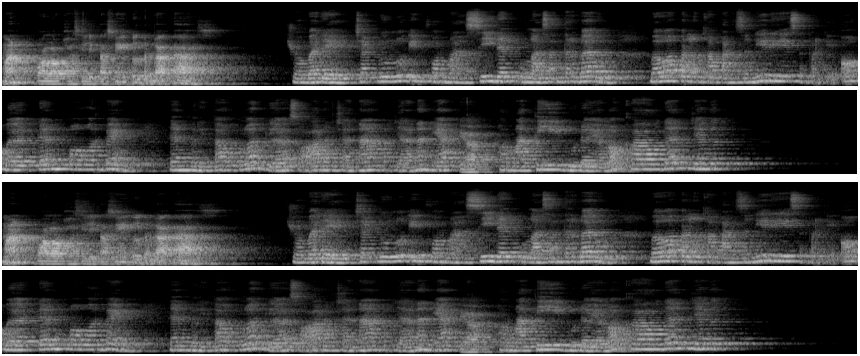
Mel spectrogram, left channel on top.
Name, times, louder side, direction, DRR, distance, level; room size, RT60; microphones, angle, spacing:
voice 1, 0.0-2.1 13.1-13.3, left 1 dB, 40° left, -2 dB, 1.8 m, -20 dB
voice 2, 2.8-13.1 13.5-15.7, left 1 dB, 10° left, -6 dB, 1.4 m, -24 dB
9.1 x 5.0 x 4.8 m, 1.3 s
head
